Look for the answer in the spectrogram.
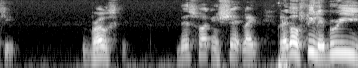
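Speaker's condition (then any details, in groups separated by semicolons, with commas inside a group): No condition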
